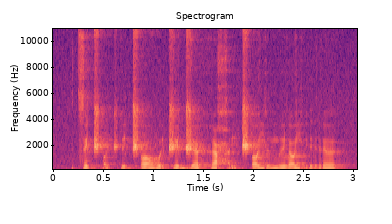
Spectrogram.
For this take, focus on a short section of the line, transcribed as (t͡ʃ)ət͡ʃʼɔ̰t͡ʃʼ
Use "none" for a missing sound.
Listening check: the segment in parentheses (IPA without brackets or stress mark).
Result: t͡s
